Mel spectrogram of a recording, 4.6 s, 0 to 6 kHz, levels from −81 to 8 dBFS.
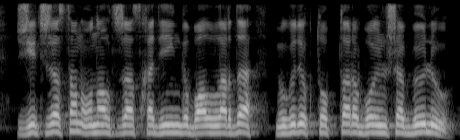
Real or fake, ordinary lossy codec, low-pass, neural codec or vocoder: real; MP3, 48 kbps; 5.4 kHz; none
